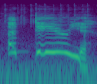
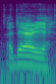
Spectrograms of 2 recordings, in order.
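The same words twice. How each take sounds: First: Very high put-on voice; silly high-pitched challenge; high mock dare. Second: Loud challenge at normal pitch; firm, loud taunt; loud dare. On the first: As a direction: repeat the taunt way up high. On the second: Retold or imitated. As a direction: throw it down loudly, pitch kept natural. Daring an opponent, first take.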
